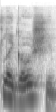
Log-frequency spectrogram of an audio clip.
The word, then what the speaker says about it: Legoshi: I think it's Legoshi because in Japanese it's she and there's no C sound.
